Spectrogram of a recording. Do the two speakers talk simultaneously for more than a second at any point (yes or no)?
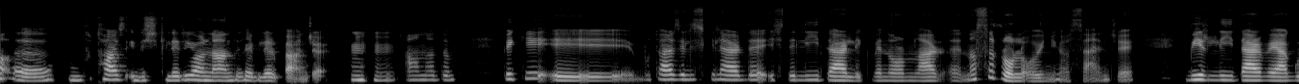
no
